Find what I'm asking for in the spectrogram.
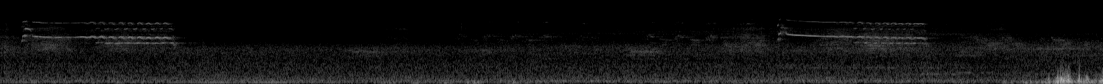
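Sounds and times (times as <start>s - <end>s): low steady wind noise: 0.0s - 11.0s
bird long whistled call: 0.2s - 1.8s, 7.2s - 10.2s.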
